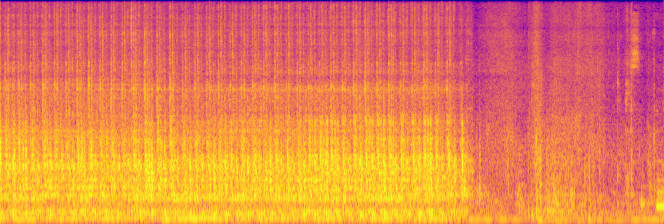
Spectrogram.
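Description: A sewing machine stitches a jean jacket in a fast, even run of needle clatter for about six seconds, then stops, leaving quiet room sound with faint handling noises.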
